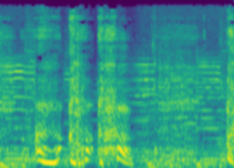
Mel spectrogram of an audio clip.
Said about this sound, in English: It's just a dry cough I've had for a couple of weeks.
